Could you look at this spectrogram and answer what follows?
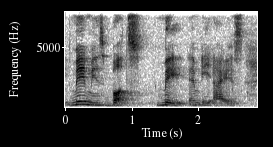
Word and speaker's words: mais: May means but. May, M-A-I-S. The S is silent.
